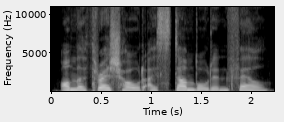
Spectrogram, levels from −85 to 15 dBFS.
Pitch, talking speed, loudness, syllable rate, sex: 200 Hz, 190 wpm, -17 LUFS, 4.5 syllables/s, female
